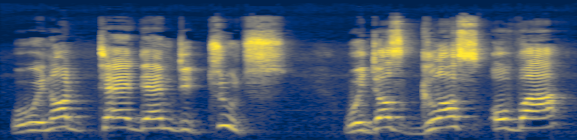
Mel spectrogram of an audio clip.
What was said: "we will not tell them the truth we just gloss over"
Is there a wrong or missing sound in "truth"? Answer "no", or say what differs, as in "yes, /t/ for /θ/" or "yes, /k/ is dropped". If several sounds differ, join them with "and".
yes, /s/ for /θ/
